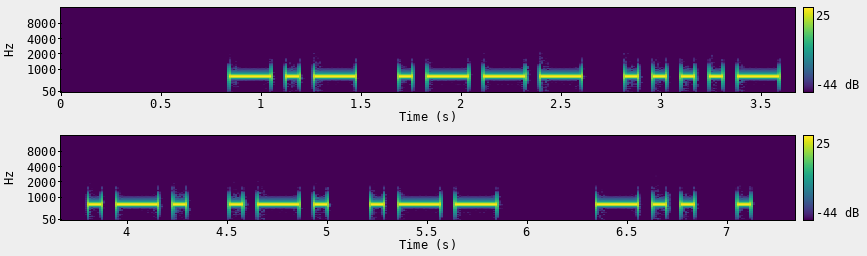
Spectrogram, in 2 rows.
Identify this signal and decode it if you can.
Morse code, heard as a keyed tone, about 17 wpm, 700 Hz. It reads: KJ4RRW DE
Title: USA Callsign DE Callsign - 6 Characters - 17wpm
